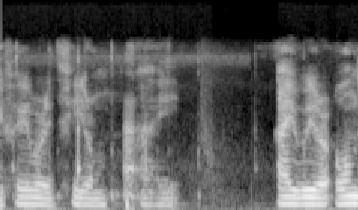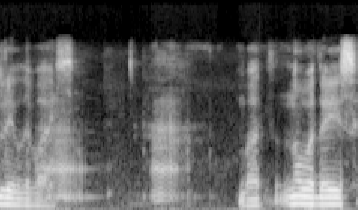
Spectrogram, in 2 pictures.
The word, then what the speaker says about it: Levi's: or Levis or Ah, Levi's? How do you pronounce it? in English we call it Levi's.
